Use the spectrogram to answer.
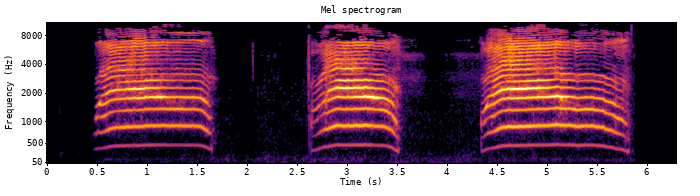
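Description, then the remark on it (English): A male cat meows three times in a row, each call long, drawn-out and loud, with short pauses between them and no talking. “My cat, Dorothy, will share his opinions about this book.”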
